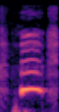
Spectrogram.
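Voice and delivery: very high, loud yelp of panic; a sudden high squeal as the crowd hits; panicked yelp. Retold or imitated. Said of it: "you just see the new girls go".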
